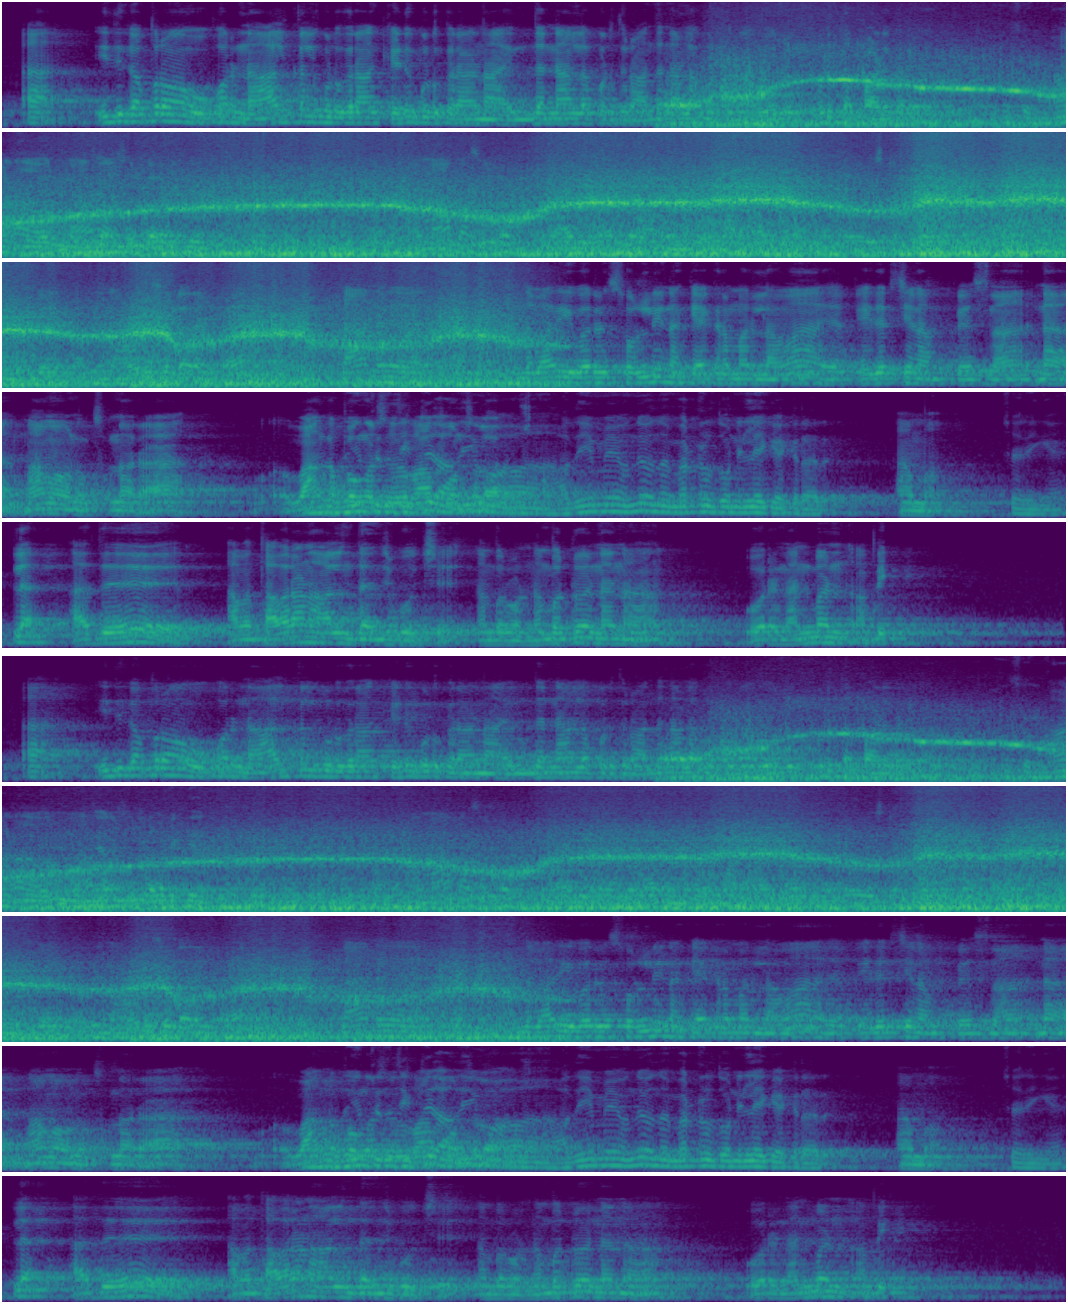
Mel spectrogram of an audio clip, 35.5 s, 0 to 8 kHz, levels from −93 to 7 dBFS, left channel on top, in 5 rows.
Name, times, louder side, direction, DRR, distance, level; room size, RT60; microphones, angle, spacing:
voice 1, 0.1-6.4 7.1-8.3 9.5-16.0 16.4-22.5 22.9-24.8 27.3-27.6 28.5-32.9 33.3-34.3, left 1 dB, 50° left, 7 dB, 1.7 m, -34 dB
Wind, 4.4-18.0, left 4 dB, 35° left, 0.8 m, -26 dB
voice 2, 6.6-8.7 14.1-14.4 23.3-26.9 28.0-28.4, equal, 5° left, 6 dB, 0.7 m, -35 dB
28.0 x 13.5 x 8.0 m, 2.6 s
head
